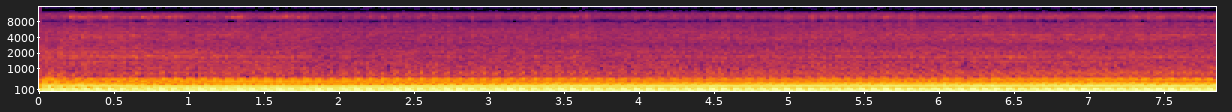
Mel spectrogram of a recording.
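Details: Nissan 240SX after patching exhaust leaks: loud, deep, puffing exhaust chuffing about four times a second at idle and on revs; still leaking, possibly damage inside the muffler casing.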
